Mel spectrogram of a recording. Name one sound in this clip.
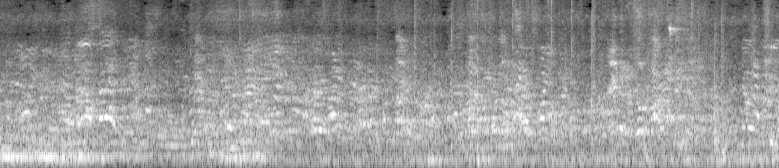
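A crowd of people chatters and calls out in a large echoing gym.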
